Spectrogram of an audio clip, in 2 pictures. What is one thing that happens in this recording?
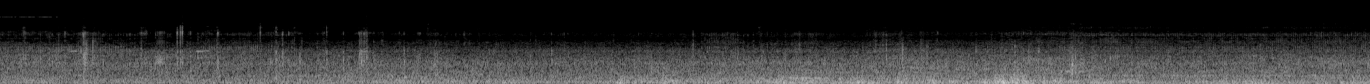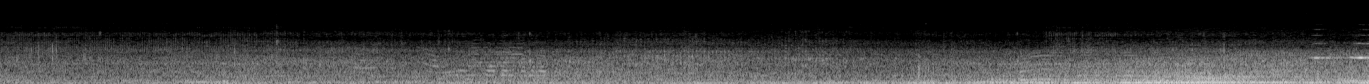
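Car traffic rumbles steadily past at close range.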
